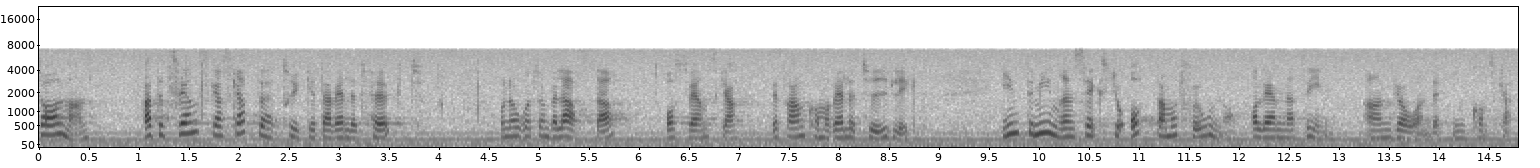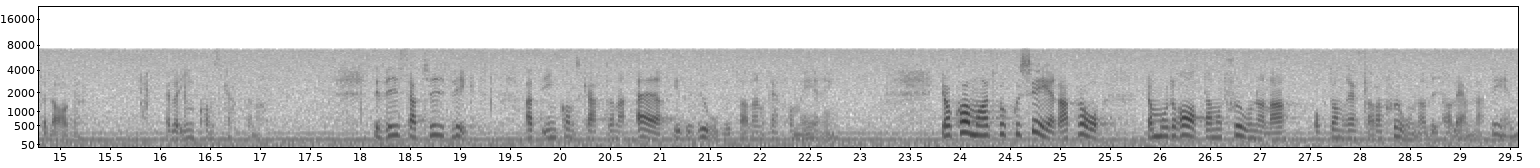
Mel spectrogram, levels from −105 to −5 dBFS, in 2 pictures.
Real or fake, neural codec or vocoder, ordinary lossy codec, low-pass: real; none; none; 7.2 kHz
